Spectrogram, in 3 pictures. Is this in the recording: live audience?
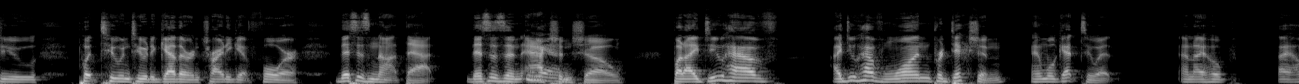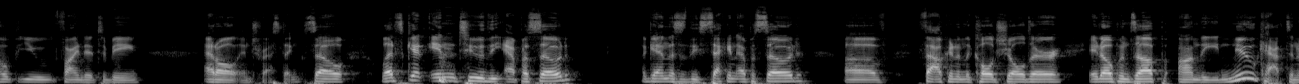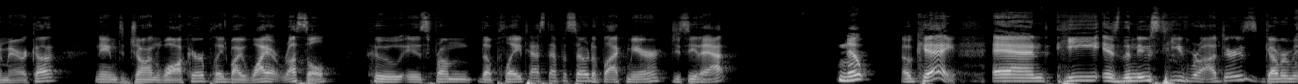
no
